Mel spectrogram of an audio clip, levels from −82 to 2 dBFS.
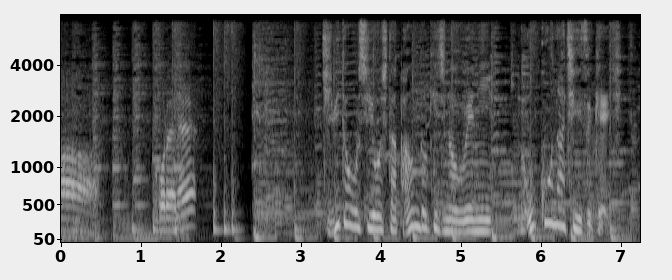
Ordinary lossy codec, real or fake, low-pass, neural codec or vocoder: Opus, 64 kbps; real; 7.2 kHz; none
